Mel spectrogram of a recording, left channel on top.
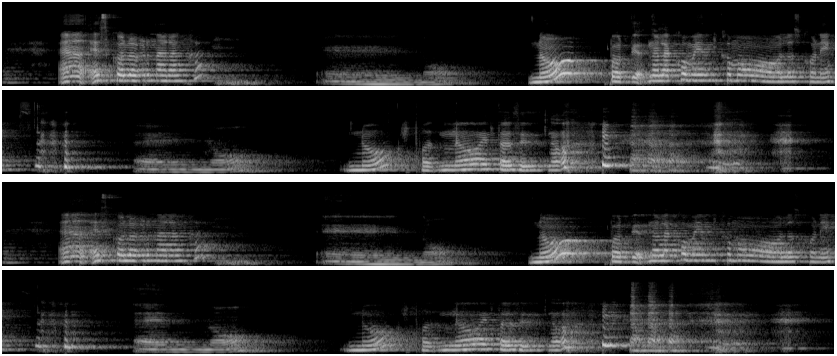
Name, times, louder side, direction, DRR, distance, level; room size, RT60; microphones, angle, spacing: voice 1, 0.6-2.5 5.3-5.8 6.1-8.4 8.7-9.1 11.7-12.2 12.5-14.6 15.4-16.2, left 2 dB, 35° left, 7 dB, 0.5 m, -23 dB
voice 2, 3.1-4.6 9.6-10.9 14.6-15.5, right 2 dB, 80° right, 4 dB, 1.5 m, -32 dB
11.5 x 10.5 x 4.6 m, 1.5 s
head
